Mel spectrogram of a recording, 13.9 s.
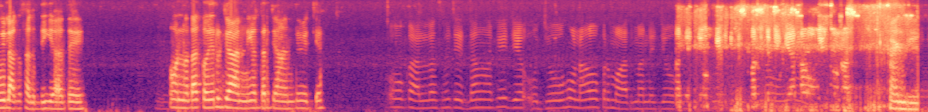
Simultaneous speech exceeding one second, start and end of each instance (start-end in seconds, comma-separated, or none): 2.6-3.8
